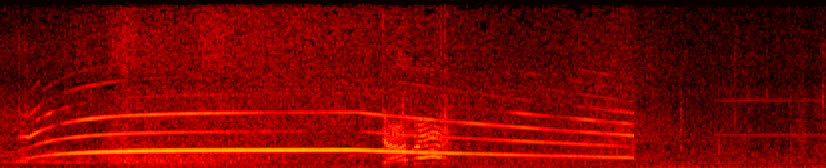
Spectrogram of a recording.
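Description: Siren winding up to a steady high wail, holding it for about two seconds, then sliding slowly down in pitch and cutting off near the five-second mark. A brief wavering voice is heard over it about three seconds in.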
